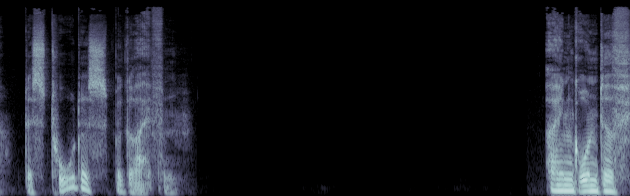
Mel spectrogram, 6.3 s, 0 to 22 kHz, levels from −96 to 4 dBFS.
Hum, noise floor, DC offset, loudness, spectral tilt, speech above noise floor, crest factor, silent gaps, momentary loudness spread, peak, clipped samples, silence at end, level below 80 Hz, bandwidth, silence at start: 50 Hz at -65 dBFS; -90 dBFS; under 0.1%; -20 LUFS; -5 dB/octave; 71 dB; 20 dB; none; 17 LU; -4 dBFS; under 0.1%; 0 s; -48 dBFS; 19 kHz; 0.25 s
